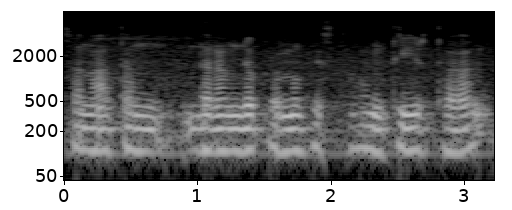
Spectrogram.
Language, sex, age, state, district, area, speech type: Sindhi, male, 30-45, Gujarat, Surat, urban, spontaneous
